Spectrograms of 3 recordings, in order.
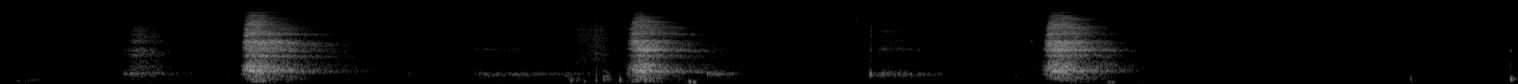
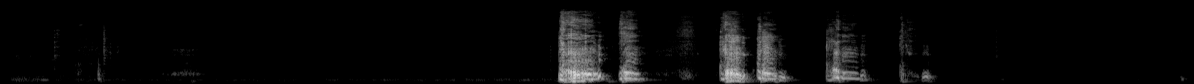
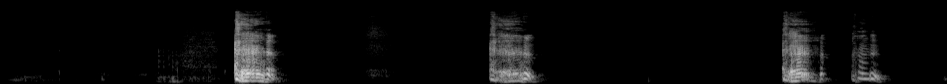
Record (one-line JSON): {"exhalation_length": "15.2 s", "exhalation_amplitude": 5629, "exhalation_signal_mean_std_ratio": 0.3, "cough_length": "11.9 s", "cough_amplitude": 30701, "cough_signal_mean_std_ratio": 0.25, "three_cough_length": "9.5 s", "three_cough_amplitude": 30740, "three_cough_signal_mean_std_ratio": 0.25, "survey_phase": "beta (2021-08-13 to 2022-03-07)", "age": "65+", "gender": "Female", "wearing_mask": "No", "symptom_cough_any": true, "symptom_new_continuous_cough": true, "symptom_runny_or_blocked_nose": true, "symptom_sore_throat": true, "symptom_abdominal_pain": true, "symptom_fatigue": true, "symptom_headache": true, "symptom_onset": "6 days", "smoker_status": "Never smoked", "respiratory_condition_asthma": false, "respiratory_condition_other": true, "recruitment_source": "Test and Trace", "submission_delay": "2 days", "covid_test_result": "Negative", "covid_test_method": "RT-qPCR"}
